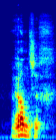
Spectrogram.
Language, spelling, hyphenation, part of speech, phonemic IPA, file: Dutch, ranzig, ran‧zig, adjective, /ˈrɑn.zəx/, Nl-ranzig.ogg
- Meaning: 1. rancid, disgusting 2. dirty, unclean, gross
